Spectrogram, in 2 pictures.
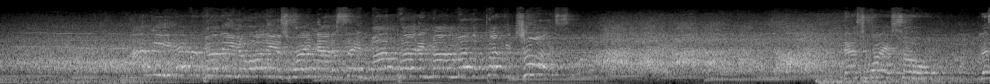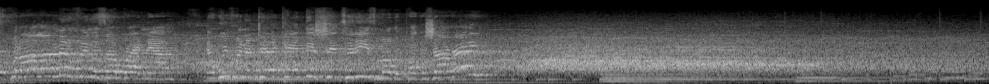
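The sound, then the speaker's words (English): A festival crowd at Glastonbury Festival, during a performance last June, cheers and whoops loudly and without a break, rising yells and shouting voices piling over each other while low sustained tones hum underneath. “was performing at Glastonbury Festival when she stopped to let the crowd know how she was feeling.”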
